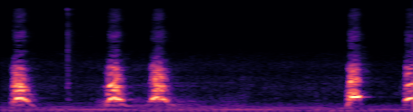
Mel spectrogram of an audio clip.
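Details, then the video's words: Dog in Alabama, one of two, barking loudly and clearly, five strong barks in a few seconds, two close together, over a faint hum. "Alabama dogs"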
